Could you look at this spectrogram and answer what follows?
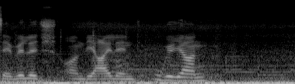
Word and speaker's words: Ugljan: Ugljan, or Ugljan, how the locals say, is the closest island from Zadar, and we were really surprised by the beauty of this island.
